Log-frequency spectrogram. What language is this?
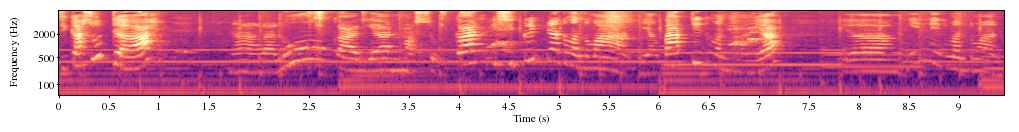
Indonesian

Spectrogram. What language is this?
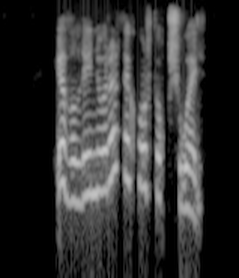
Kabyle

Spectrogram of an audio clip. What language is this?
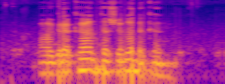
Central Kurdish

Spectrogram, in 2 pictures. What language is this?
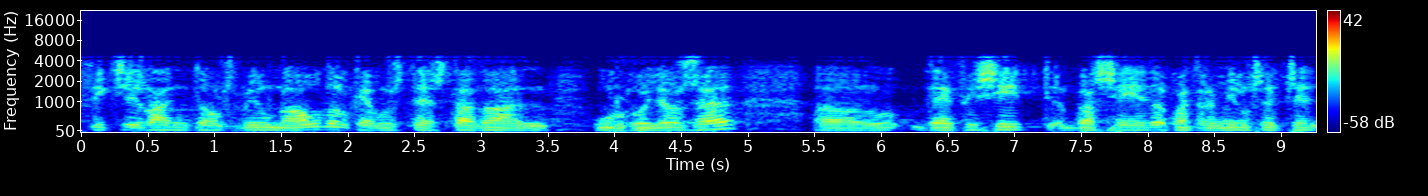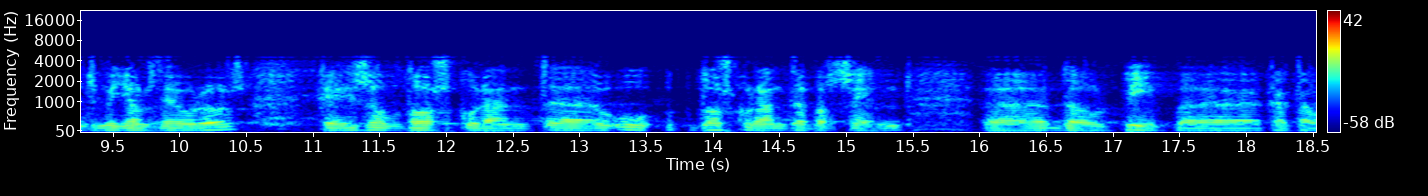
Catalan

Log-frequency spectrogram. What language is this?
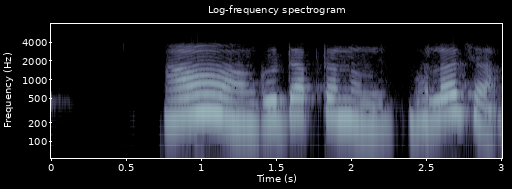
Odia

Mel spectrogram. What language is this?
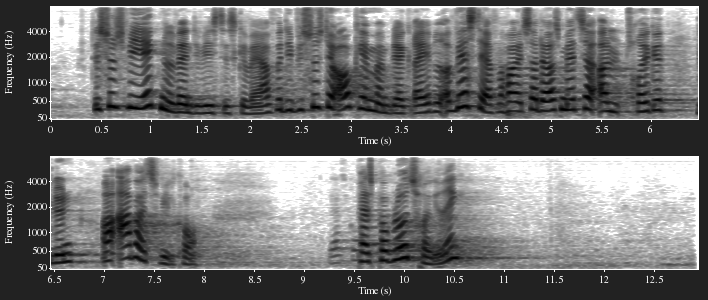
Danish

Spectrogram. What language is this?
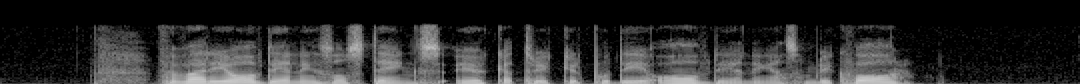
Swedish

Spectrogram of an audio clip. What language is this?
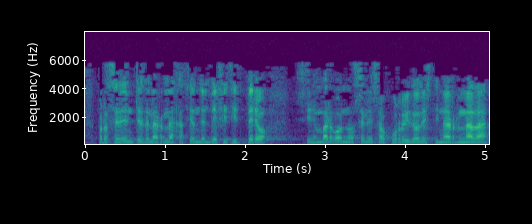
Spanish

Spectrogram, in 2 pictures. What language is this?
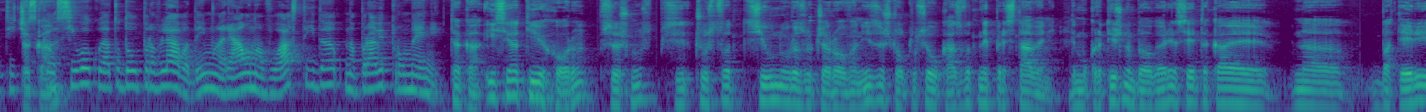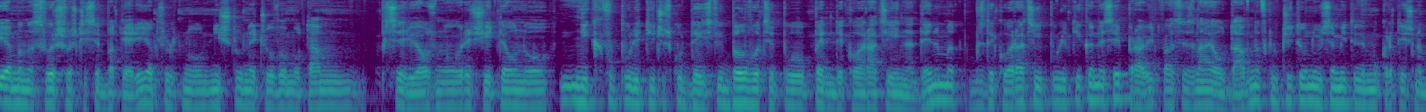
Bulgarian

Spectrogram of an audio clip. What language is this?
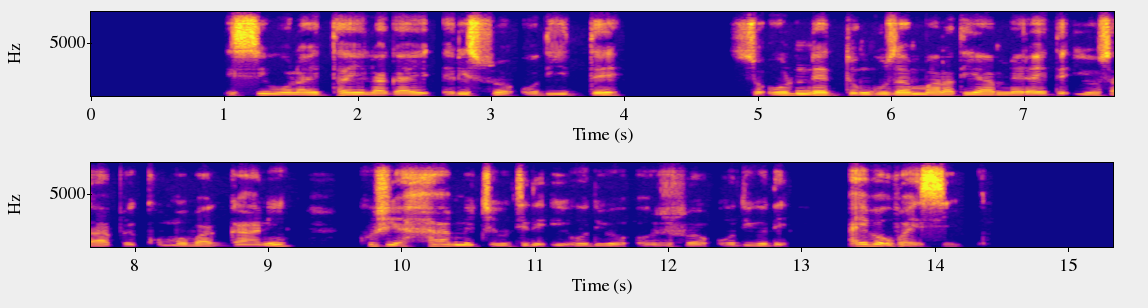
Wolaytta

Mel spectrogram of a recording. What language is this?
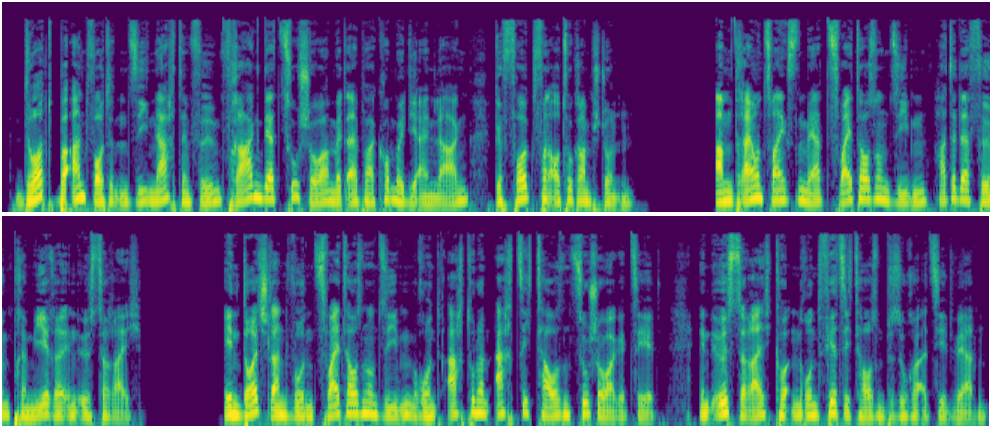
German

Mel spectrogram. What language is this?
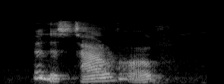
Kabyle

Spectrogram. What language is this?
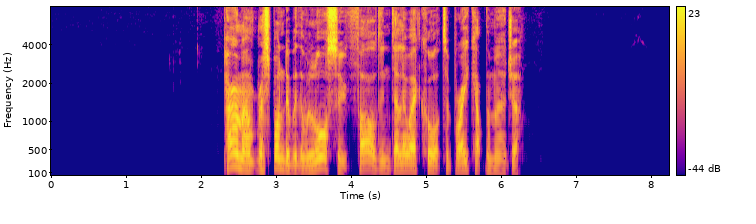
English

